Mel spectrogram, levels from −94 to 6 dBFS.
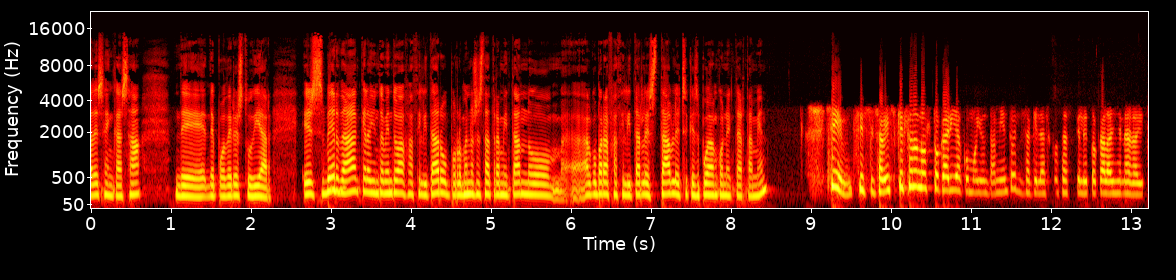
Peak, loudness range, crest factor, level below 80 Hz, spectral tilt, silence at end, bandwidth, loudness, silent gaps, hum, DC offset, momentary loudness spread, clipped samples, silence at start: -6 dBFS; 2 LU; 16 dB; -62 dBFS; -5.5 dB/octave; 0.05 s; 14 kHz; -21 LUFS; none; none; under 0.1%; 11 LU; under 0.1%; 0 s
